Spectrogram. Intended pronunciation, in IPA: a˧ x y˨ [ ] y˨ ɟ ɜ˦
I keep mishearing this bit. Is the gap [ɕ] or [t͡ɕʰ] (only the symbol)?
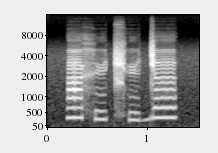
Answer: t͡ɕʰ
